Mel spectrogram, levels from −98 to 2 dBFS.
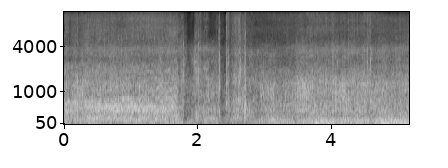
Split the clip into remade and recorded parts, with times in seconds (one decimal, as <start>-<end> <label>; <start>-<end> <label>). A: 0.0-1.3 recorded; 1.3-2.1 remade; 2.1-3.7 recorded; 3.7-4.5 remade; 4.5-5.2 recorded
